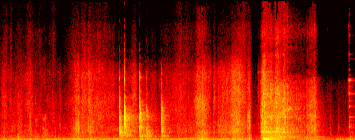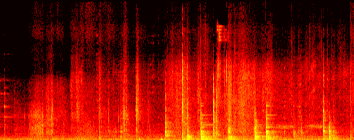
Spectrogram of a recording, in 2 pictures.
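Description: Cordless impact driver running in short bursts, loosening the belt-adjuster bolts on a feed mixer's conveyor, the loudest burst about five seconds in, with clicks and knocks of metal tools between them. A faint steady hum lies underneath for most of it.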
